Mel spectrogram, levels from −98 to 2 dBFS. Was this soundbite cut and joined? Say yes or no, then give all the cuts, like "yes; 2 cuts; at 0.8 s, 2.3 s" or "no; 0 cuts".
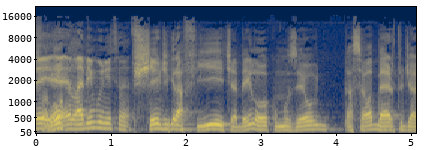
no; 0 cuts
